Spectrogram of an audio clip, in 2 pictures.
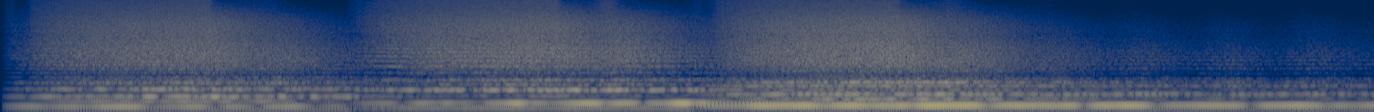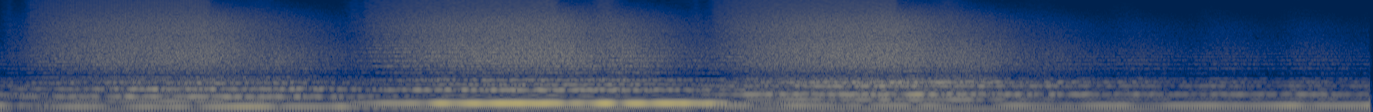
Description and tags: Bass-Middle
Re-sampled bassline with a LFO and reverb.
bassline, high, sample, pitch, reverb, LFO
